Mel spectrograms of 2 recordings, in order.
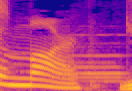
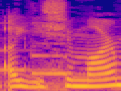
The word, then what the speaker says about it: Shemar: Shemar, I guess is how you say this. – Shemar. – You say Shemar? – Shemar Moore.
